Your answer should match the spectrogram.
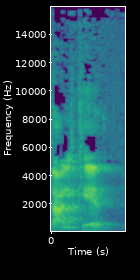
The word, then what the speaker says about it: talked: ella por decir así se deletrea tal tal Y no se pronuncia talked Y esa de que está ahí se pronuncia como una T O sea yo sé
